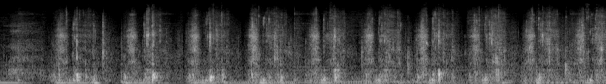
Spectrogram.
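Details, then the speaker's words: Yamaha FZ6 Fazer 600 front fork after fork seal replacement, stood upright and pumped to bleed it: wet squirting bursts, under two a second, as air is pushed out of the fork oil; keep pumping until the squirting stops. "You can hear this uh squirting sound. Now usually we need to do this until the squirting sound stops."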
